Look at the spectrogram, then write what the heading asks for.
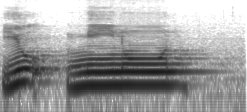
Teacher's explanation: Hamzah di mana? A, pangkal lidah. Mim di mana? Kedua bibir. Maka secara sepakat dibaca secara jelas. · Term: izhar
